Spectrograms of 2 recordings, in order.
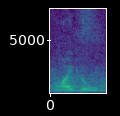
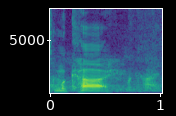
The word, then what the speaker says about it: Micah: of guy he is Michael what did you learn it's Makai yeah okay it's spelled Michael yeah I covered Carson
